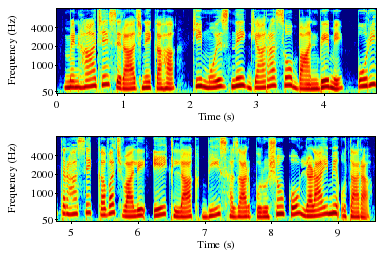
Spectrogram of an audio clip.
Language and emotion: Hindi, neutral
